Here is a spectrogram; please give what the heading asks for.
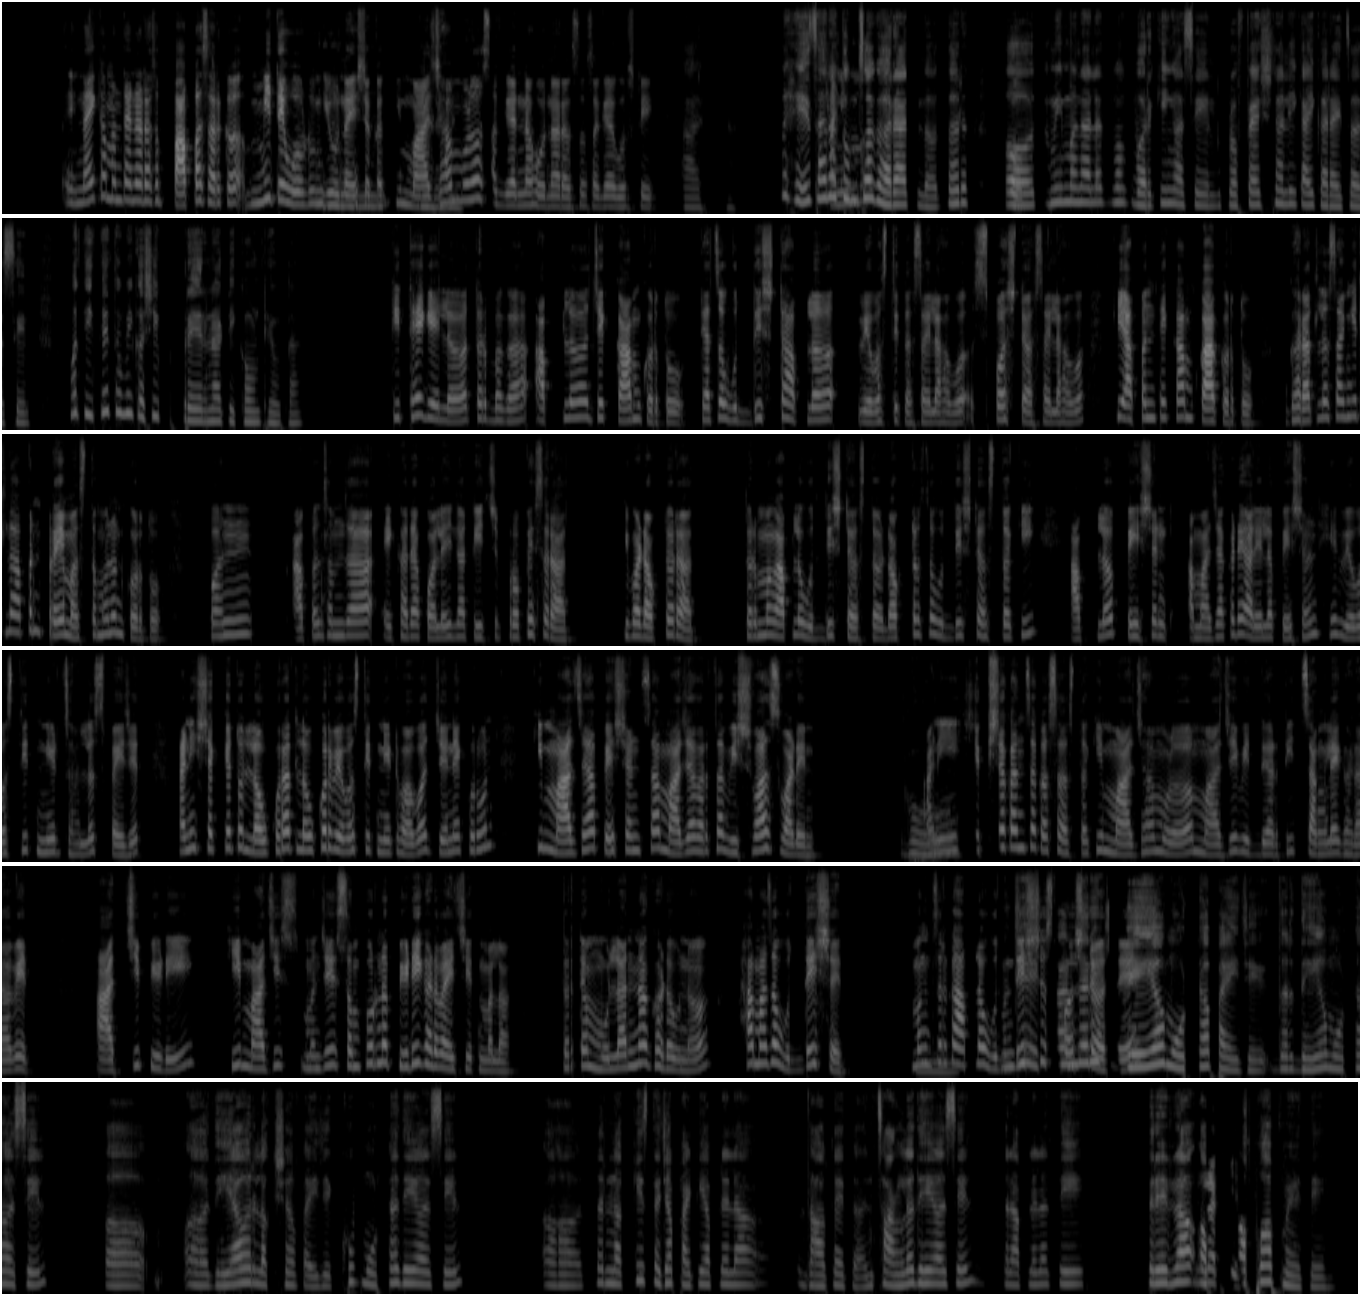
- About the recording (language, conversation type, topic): Marathi, podcast, तू कामात प्रेरणा कशी टिकवतोस?
- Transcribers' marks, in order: sad: "पापासारखं मी ते ओढून घेऊ … असं सगळ्या गोष्टी"; in English: "वर्किंग"; in English: "प्रोफेशनली"; in English: "कॉलेजला टीच प्रोफेसर"; in English: "पेशंट"; in English: "पेशंट"; in English: "पेशंटचा"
